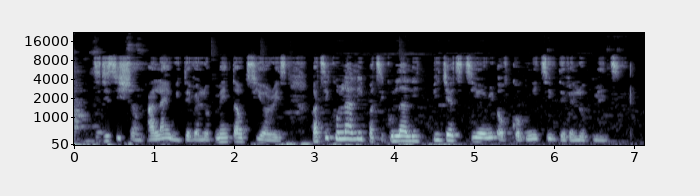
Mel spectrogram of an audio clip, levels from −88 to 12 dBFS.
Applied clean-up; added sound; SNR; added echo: classical method Wiener filter.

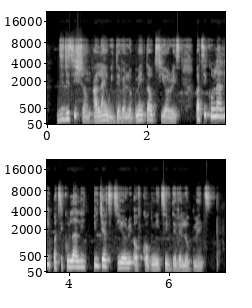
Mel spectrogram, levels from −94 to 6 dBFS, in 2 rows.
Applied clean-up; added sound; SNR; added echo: none; none; none; none.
